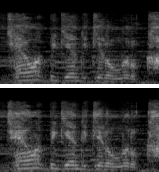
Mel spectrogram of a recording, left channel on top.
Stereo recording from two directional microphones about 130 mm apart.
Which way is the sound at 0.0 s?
45° right (ahead or behind).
